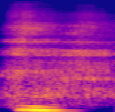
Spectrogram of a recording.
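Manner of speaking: long, soft falling sigh; dejected sigh. Acted. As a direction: sigh out softly in defeat. Despairing pause in monologue.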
